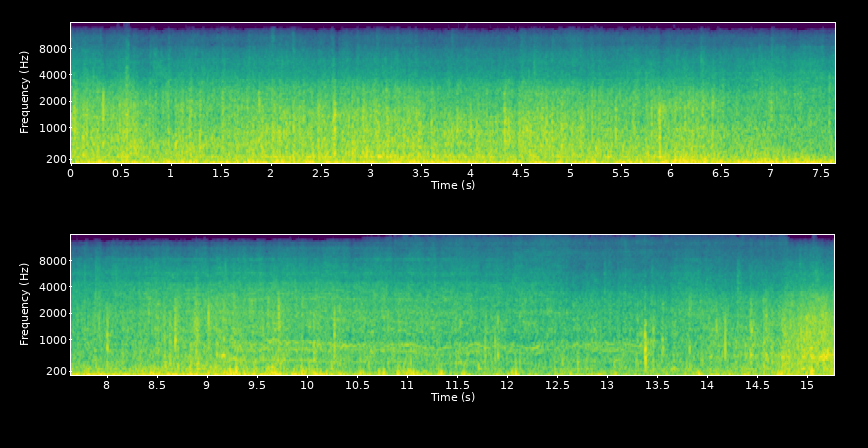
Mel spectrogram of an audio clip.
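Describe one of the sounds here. Bicycle tyres crunch and rattle over a dirt trail.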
